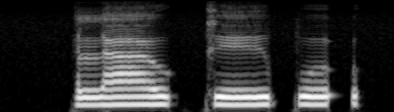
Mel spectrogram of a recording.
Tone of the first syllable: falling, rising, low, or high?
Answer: high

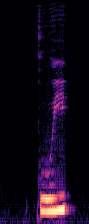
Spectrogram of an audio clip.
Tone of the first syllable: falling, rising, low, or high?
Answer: rising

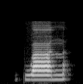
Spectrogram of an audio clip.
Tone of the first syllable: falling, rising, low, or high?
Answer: high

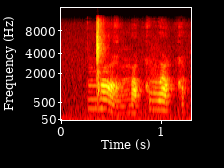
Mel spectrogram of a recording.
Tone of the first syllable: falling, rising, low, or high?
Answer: falling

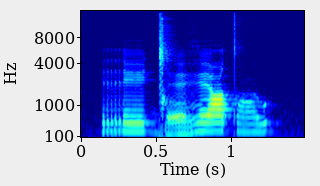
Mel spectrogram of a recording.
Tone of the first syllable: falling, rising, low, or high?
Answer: high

